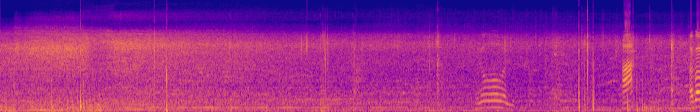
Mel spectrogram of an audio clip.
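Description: Wind and rattling noise on the microphone of a shaking camera while cycling, a steady rushing that slowly eases, with scattered sharp clicks from the camera being jostled.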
